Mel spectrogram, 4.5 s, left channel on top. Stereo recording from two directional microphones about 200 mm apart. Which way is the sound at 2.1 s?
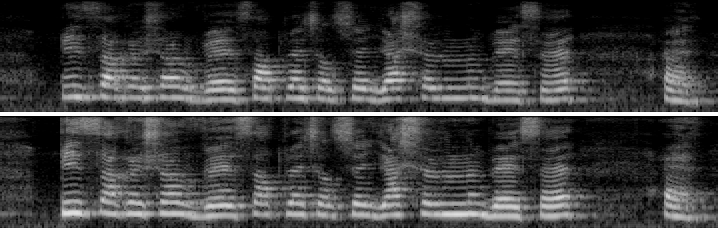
20° right (ahead or behind).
